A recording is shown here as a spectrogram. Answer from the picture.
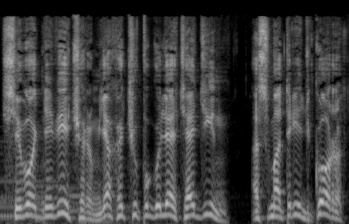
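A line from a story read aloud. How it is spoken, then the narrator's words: Sharp interruption. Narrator (Russian): резко перебил его Тим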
